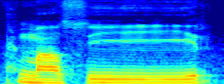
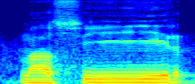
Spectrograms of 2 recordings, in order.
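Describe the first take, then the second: Both takes have the same delivery.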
